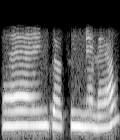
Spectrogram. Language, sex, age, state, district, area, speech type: Santali, female, 18-30, West Bengal, Birbhum, rural, conversation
